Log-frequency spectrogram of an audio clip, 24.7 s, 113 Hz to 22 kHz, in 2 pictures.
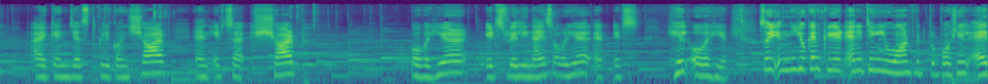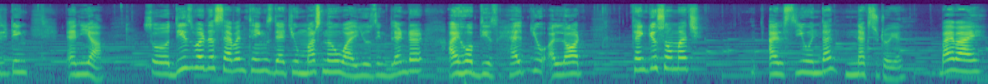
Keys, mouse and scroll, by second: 1.9 g, 3.6 click, 3.6 z, 3.9 Tab, 4.4 middle drag, 5.7 middle click, 7.0 middle click, 8.0 middle drag, 9.1 middle drag, 9.7 click, 10.6 middle click, 14.2-15.2 middle drag.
